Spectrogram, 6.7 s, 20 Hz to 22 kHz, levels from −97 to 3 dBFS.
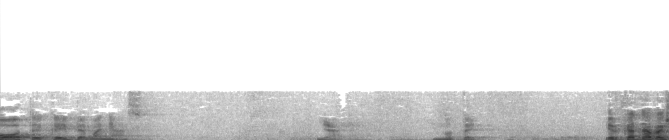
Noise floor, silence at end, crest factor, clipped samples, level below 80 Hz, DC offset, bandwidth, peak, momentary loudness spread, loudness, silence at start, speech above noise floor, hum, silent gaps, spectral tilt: -59 dBFS; 0 s; 22 dB; under 0.1%; -58 dBFS; under 0.1%; 8 kHz; -6 dBFS; 26 LU; -28 LUFS; 0 s; 32 dB; none; none; -4 dB/octave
